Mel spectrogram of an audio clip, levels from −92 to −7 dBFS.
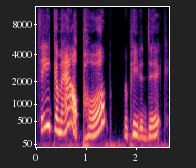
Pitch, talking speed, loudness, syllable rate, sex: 245 Hz, 135 wpm, -18 LUFS, 3.7 syllables/s, female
